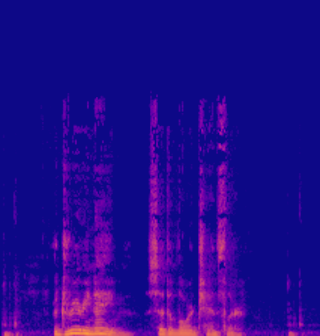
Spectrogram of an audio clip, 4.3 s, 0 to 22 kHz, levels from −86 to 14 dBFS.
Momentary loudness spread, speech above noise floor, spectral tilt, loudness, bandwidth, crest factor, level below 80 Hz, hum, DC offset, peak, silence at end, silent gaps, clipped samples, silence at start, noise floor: 20 LU; 46 dB; -6.5 dB/octave; -21 LUFS; 16 kHz; 16 dB; -54 dBFS; none; under 0.1%; -6 dBFS; 0.35 s; none; under 0.1%; 0.05 s; -66 dBFS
